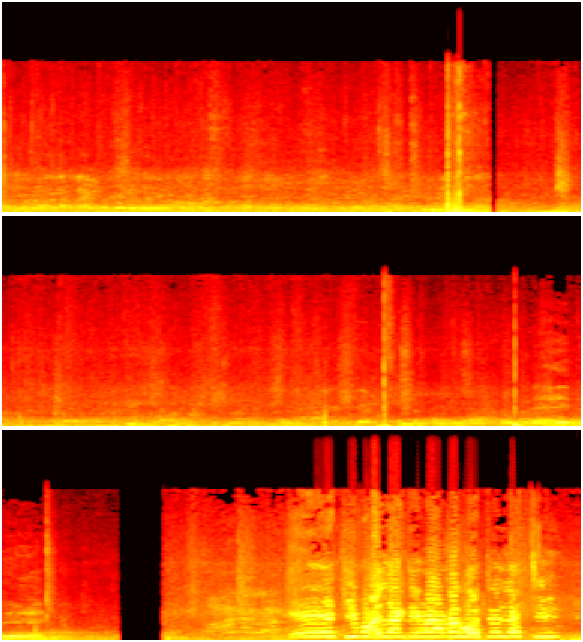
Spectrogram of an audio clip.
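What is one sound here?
Several people talk nearby.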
